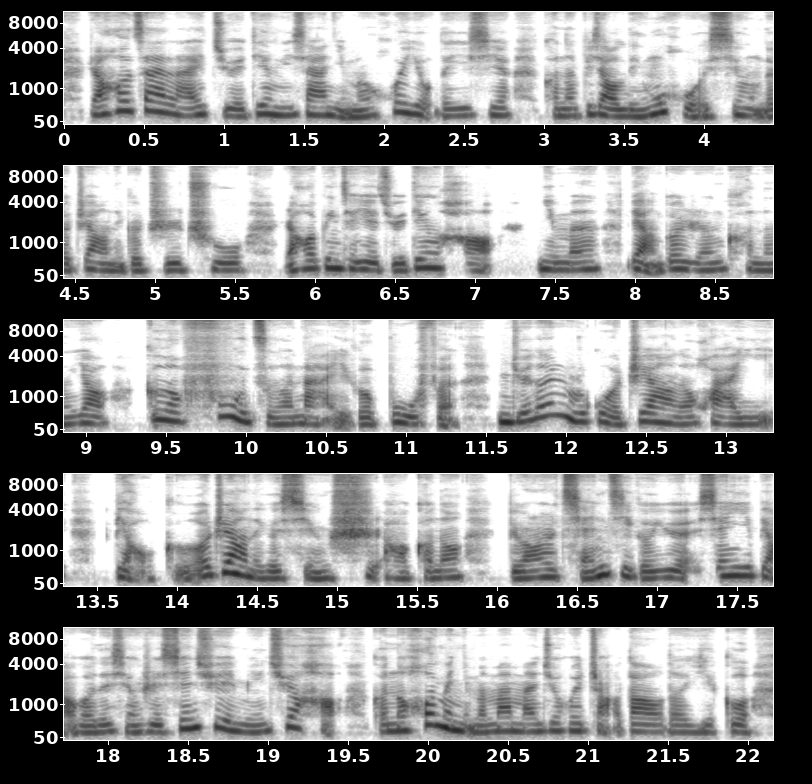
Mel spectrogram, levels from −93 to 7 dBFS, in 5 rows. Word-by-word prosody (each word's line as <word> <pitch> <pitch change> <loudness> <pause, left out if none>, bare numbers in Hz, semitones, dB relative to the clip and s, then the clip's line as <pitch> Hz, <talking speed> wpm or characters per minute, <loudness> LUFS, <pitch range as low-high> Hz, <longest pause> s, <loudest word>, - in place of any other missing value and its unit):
然 190 +1 +2
后 280 +4 +1
再 275 -2 +3
来 190 -4 -1
决 170 -5 -4
定 200 +2 0
一 180 - -5
下 195 -2 -1
你 180 -5 -2
们 150 +3 -2
会 245 +6 -2
有 205 - -1
的 160 - -9
一 170 +1 -6
些 180 0 -3 0.2
可 170 - -10
能 165 0 -5
比 185 - -5
较 185 -5 +3
灵 160 +8 +2
活 155 - -5
性 165 +3 +1
的 155 +1 -3
这 185 - -6
样 170 -4 -1
的 - - -3
一 - - -9
个 150 - -3
支 160 +1 -3
出， 165 0 -3 0.2
然 - - -1
后 195 +1 +1
并 205 -1 +4
且 195 -2 -1
也 175 -2 0
决 155 0 -2
定 210 +1 +2
好 - - -1 0.2
你 185 -4 -1
们 170 +2 -3 0.2
两 180 - 0
个 185 +1 -2
人 165 0 -5
可 180 - -8
能 155 0 -3
要 180 -1 -1 0.2
各 250 -3 +2
负 315 +5 +1
责 160 -6 +3
哪 170 -2 -3
一 - - -7
个 155 0 -3
部 180 +1 -1
分。 - - -4 0.2
你 205 - +5
觉 215 +3 +3
得 305 - 0
如 235 -8 +3
果 205 -7 -2
这 160 +8 -3
样 195 -5 +1
的 165 +1 -4
话， 170 -3 -2
以 155 +1 -5 0.3
表 175 -6 -3
格 210 - -1
这 250 +6 +4
样 255 -6 +9
的 - - -5
一 - - -4
个 155 - 0
形 155 -1 +4
式 - - +4
啊， 150 - -4
可 160 +2 -3
能 170 +2 -2 0.3
比 - - -4
方 160 +2 +1
说 185 - +1
前 175 +3 +6
几 240 -4 +4
个 155 -3 -2
月 170 0 -2
先 210 +1 +4
以 215 - +2
表 205 -3 0
格 155 0 -2
的 165 +2 -3
形 165 -3 -3
式 165 0 -3
先 235 +11 +5
去 270 -6 +1
明 165 -1 -4
确 235 +9 +1
好， 255 - 0 0.2
可 170 - -6
能 185 +1 +2
后 335 - +3
面 265 -9 +8
你 195 - 0
们 155 - -2
慢 180 +1 0
慢 175 0 -3
就 190 0 -3
会 190 0 -3
找 190 - -3
到 170 -2 0
的 160 -1 -8
一 160 0 -7
个 165 0 -4
180 Hz, 300 characters per minute, -23 LUFS, 160-205 Hz, 0.3 s, 样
